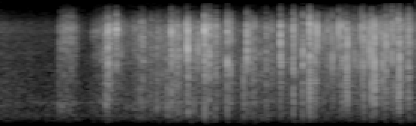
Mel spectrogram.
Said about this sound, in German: Ja, das Feuer, das knisterte vor sich hin.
